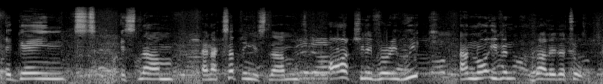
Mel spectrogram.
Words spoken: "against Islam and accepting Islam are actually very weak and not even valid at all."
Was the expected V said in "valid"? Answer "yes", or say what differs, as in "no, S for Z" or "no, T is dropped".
yes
